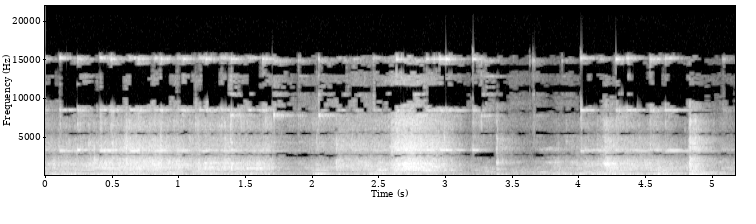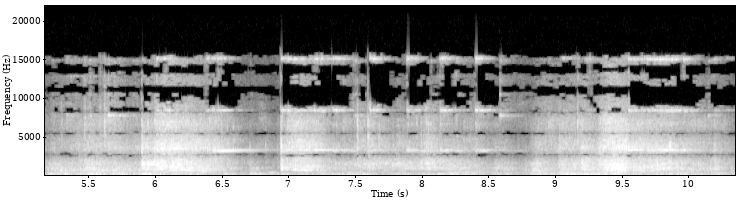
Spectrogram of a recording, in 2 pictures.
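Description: Plastic toy skate wheels rolling and rattling over a hardwood floor, in surges that rise and fall every few seconds as the child is moved along.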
